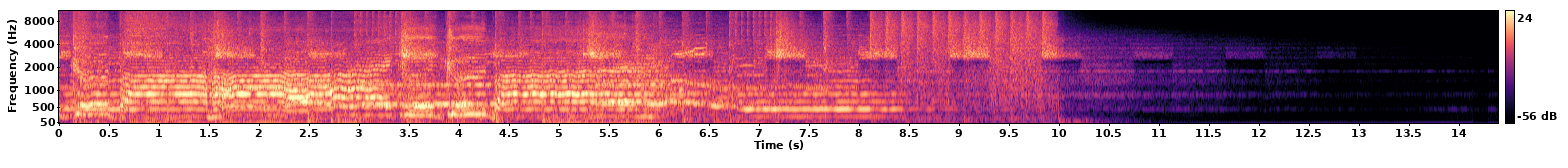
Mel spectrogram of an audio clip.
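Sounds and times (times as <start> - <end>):
a cappella singing: 0.0 - 9.2.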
